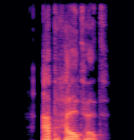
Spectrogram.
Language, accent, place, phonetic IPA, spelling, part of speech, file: German, Germany, Berlin, [ˈapˌhaltət], abhaltet, verb, De-abhaltet.ogg
- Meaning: inflection of abhalten: 1. second-person plural dependent present 2. second-person plural dependent subjunctive I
